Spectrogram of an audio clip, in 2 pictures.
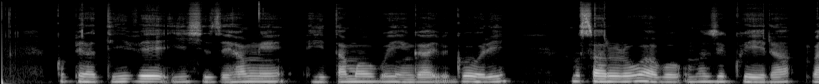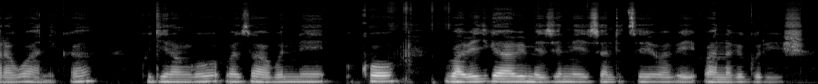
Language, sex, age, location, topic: Kinyarwanda, male, 25-35, Huye, agriculture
